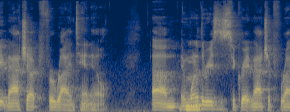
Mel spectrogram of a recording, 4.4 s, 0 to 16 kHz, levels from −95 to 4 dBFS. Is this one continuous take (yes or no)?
yes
